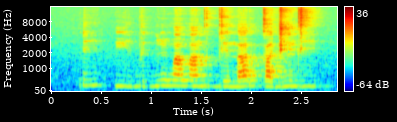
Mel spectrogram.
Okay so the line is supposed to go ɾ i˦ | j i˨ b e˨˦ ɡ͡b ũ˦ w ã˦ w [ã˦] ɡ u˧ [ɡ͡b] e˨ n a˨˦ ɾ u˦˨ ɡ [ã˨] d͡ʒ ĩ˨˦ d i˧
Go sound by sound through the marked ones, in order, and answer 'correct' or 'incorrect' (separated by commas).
correct, incorrect, incorrect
